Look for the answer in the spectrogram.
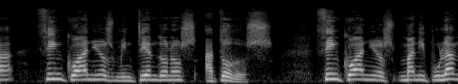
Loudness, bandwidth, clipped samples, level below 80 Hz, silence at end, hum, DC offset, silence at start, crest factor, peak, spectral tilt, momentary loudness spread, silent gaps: -25 LUFS; 14.5 kHz; under 0.1%; -70 dBFS; 0 s; none; under 0.1%; 0 s; 16 dB; -8 dBFS; -4.5 dB/octave; 9 LU; none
